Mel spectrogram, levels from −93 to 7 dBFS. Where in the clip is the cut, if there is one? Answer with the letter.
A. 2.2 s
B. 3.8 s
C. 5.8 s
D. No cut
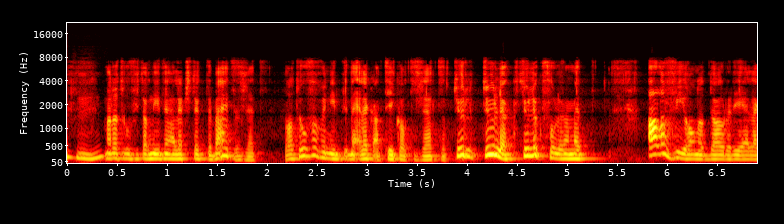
A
